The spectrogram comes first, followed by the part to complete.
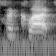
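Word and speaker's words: Cyclettes: it about uh well I pronounce it ciclet sort of like BC clat so it is inspired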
